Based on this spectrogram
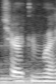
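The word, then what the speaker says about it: Chirrut Îmwe: This was, like, for example, is that how it's pronounced, his name? Yes, Cheriton Way, yeah.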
